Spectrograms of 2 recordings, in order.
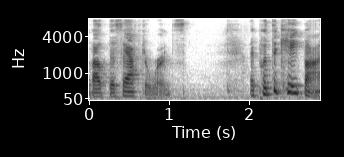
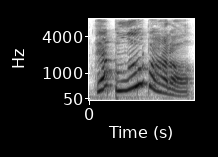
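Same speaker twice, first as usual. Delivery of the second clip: gasping; 11 semitones higher, 7 dB louder than usual. Acted. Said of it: "I gasped".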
